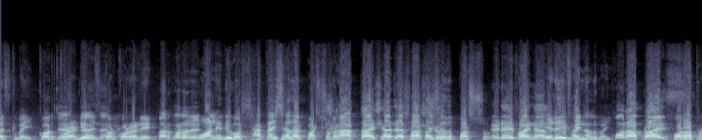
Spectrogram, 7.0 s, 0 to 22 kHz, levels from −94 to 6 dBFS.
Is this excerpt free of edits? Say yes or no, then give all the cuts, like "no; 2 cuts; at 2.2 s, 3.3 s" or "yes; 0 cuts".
yes; 0 cuts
